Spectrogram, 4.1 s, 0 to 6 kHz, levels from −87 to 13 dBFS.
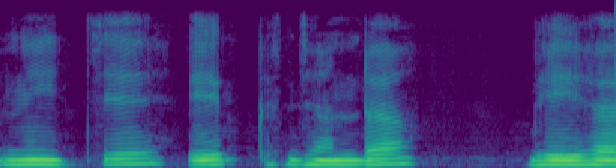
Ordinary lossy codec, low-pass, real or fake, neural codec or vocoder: none; 5.4 kHz; fake; codec, 16 kHz, 8 kbps, FreqCodec, larger model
